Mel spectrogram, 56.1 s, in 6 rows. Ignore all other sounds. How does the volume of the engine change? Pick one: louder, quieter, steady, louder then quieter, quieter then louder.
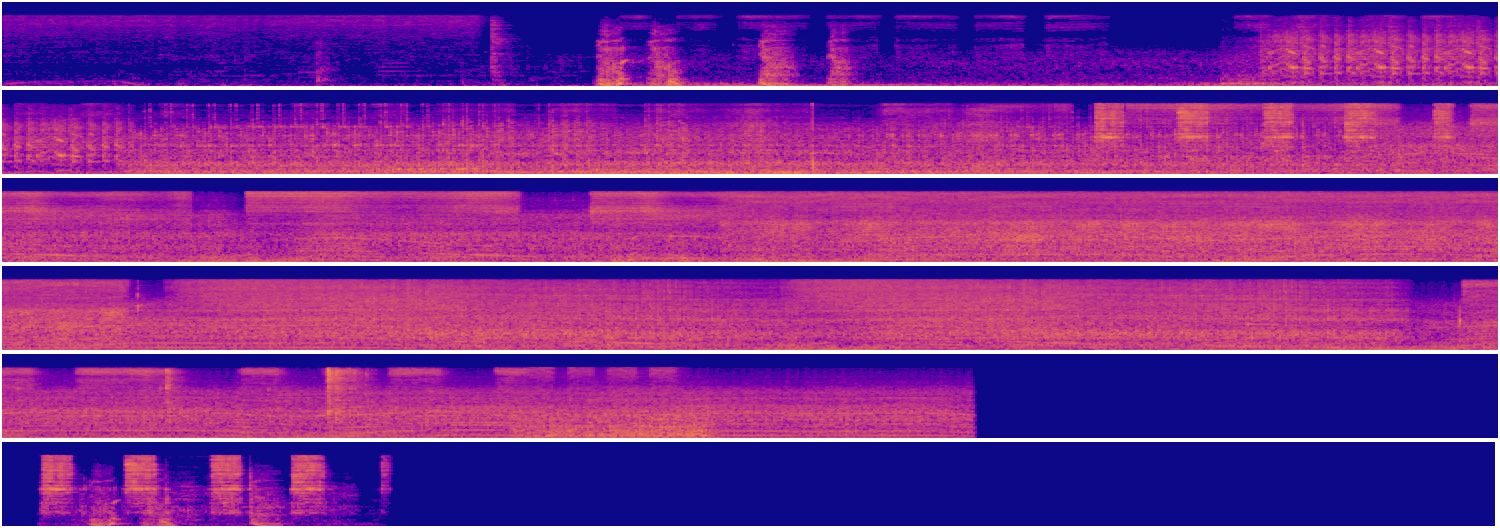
steady.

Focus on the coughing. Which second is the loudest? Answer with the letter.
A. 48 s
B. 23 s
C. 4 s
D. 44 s
C.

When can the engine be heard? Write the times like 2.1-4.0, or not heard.
7.6-43.5.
